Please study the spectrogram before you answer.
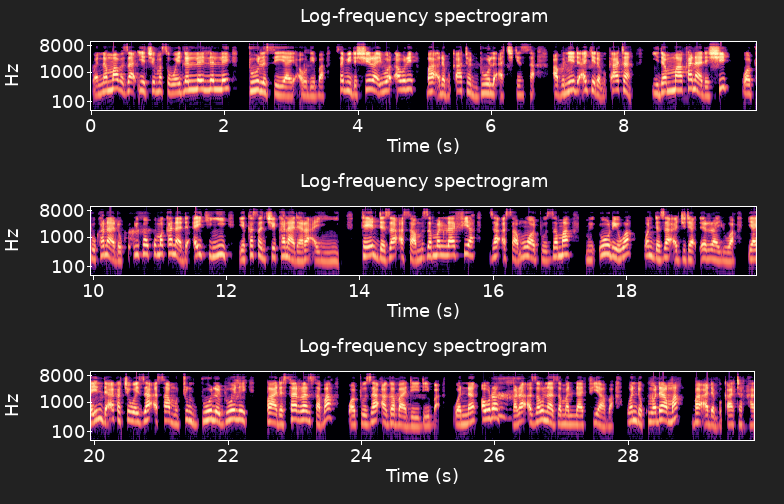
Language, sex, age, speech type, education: Hausa, female, 46-60, spontaneous, tertiary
